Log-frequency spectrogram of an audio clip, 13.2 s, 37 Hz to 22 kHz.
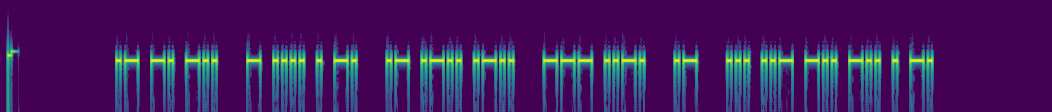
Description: Morse code, heard as a keyed tone, about 22 wpm, 700 Hz. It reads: AND THEN ALL OF A SUDDEN
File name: practice / 22wpm / Sets of 6 Words - 22wpm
